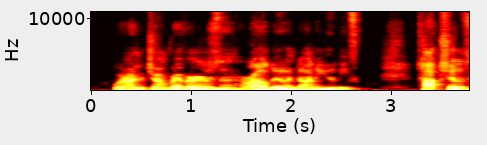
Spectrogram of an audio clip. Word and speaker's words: Geraldo: hated us, and not Joan Rivers, but but Gerardo. What? How do you say? Geraldo.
